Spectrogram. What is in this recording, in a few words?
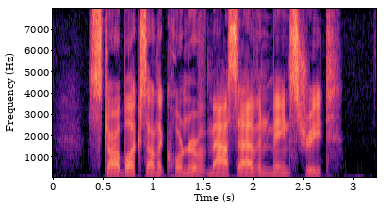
Plantronics Headset Quiet User Phrase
